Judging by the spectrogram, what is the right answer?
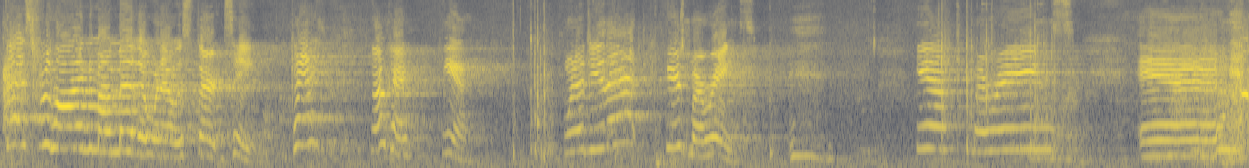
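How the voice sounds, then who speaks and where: A woman speaks in a raised, projected voice at a moderate pace, with long, frequent pauses. Audible room echo and light background noise surround her. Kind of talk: comic theatrical monologue. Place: stage. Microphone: camera far.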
